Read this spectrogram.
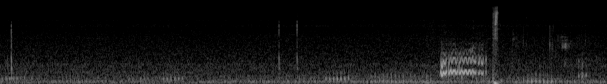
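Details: Purring from Lucy, a Bombay cat obsessed with a stuffed animal horse she holds by the nose and kneads; soft low rumble broken by a brief brighter squeak near the end.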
